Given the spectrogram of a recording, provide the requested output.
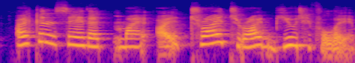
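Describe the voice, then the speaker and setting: Fairly even intonation and a very slow pace mark this voice, delivered in a Russian accent. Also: woman. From Soviet Union (Russian-speaking). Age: 50s. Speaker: journaling vlogger. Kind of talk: show-and-tell tutorial. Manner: hesitant, with fillers.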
